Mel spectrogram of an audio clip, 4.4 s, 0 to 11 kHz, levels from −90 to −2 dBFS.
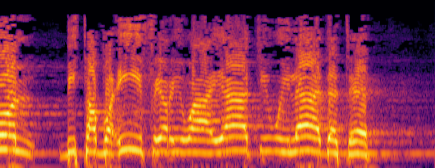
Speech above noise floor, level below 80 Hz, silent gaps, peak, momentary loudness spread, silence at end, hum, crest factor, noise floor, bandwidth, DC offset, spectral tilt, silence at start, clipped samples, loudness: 24 dB; -42 dBFS; none; 0 dBFS; 9 LU; 0.15 s; none; 10 dB; -36 dBFS; 8.8 kHz; under 0.1%; -4.5 dB/octave; 0 s; under 0.1%; -11 LUFS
